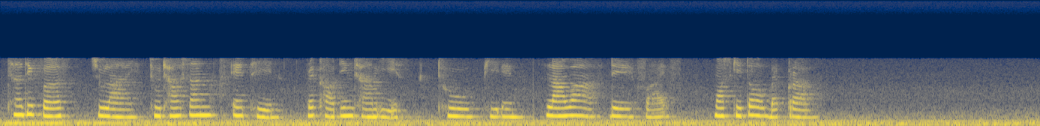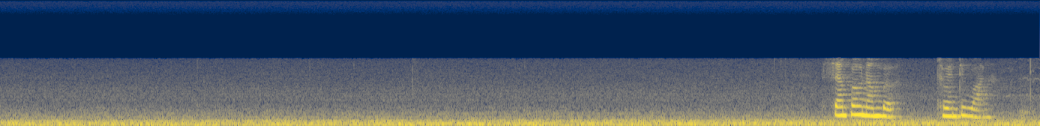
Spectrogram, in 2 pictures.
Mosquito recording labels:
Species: no mosquito; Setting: cup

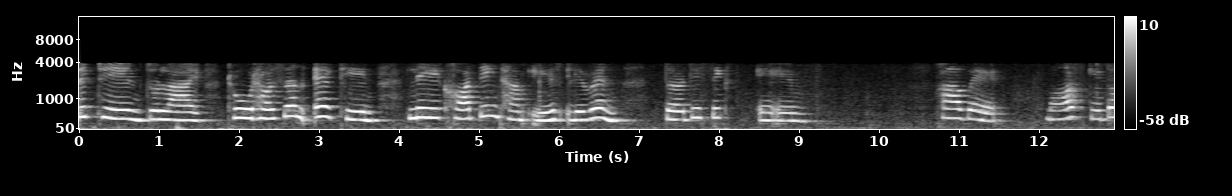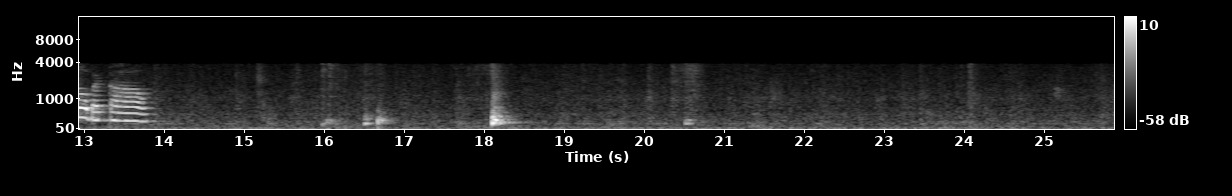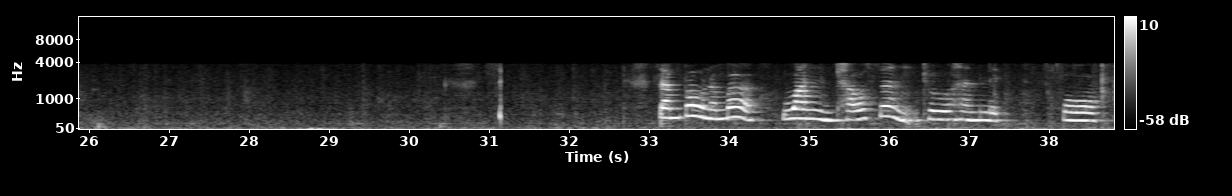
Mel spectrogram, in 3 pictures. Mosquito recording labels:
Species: no mosquito; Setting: cup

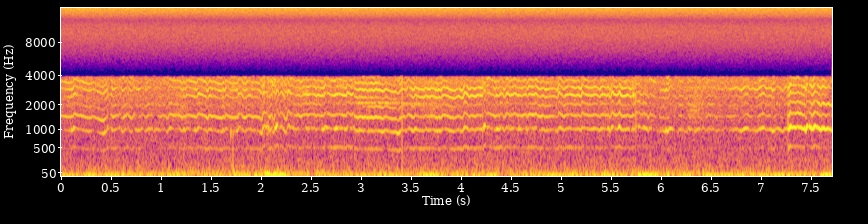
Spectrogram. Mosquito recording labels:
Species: Anopheles maculatus; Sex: female; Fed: blood-fed; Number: one; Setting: cup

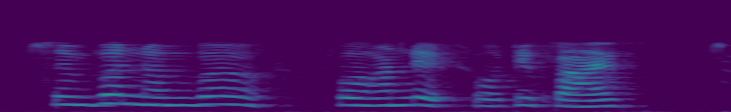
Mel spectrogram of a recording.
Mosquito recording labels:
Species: no mosquito; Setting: cup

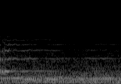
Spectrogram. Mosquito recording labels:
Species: Culex quinquefasciatus; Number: one; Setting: insect culture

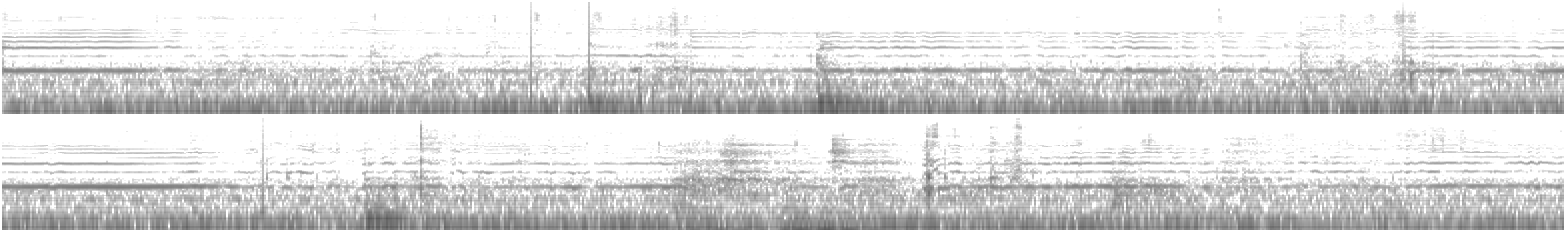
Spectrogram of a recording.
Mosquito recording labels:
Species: Culex quinquefasciatus; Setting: cup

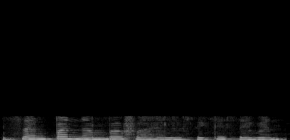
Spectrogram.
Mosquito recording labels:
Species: no mosquito; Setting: cup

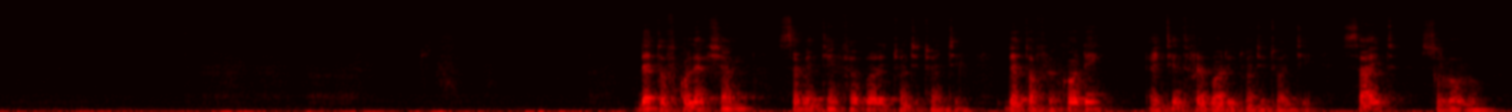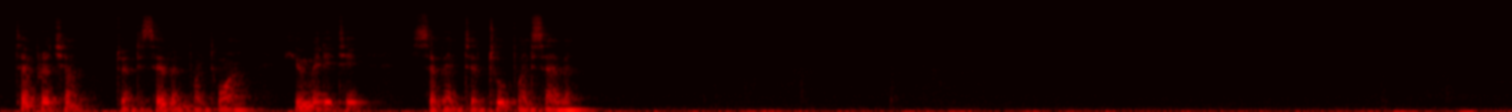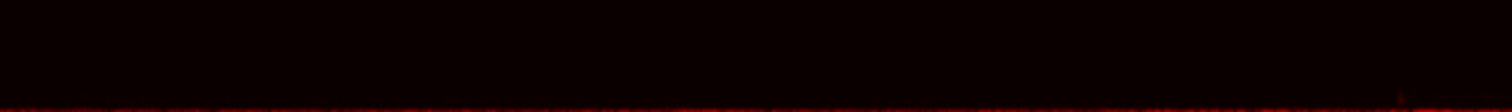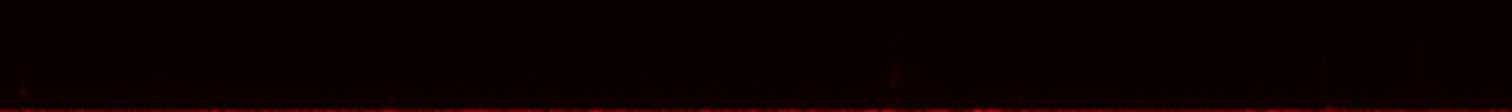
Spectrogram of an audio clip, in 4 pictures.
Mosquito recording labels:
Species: no mosquito; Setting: cup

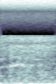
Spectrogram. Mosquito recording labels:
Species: no mosquito; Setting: cup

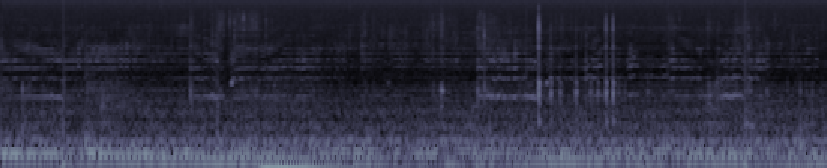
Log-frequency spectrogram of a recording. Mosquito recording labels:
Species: Culex quinquefasciatus; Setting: cup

